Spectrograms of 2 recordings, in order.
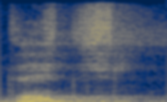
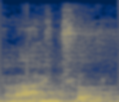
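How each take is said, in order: First: "رجل" said rijl, an i after the r; kasra on ra. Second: "رجل" said rajul, an a after the r; fatha on ra. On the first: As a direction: say "رجل" as rijl, one syllable. («رجل» با زیر: رِجْل) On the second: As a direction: say "رجل" as ra-jul, two syllables. («رجل» با زبر: رَجُل) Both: Shown as a demonstration.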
